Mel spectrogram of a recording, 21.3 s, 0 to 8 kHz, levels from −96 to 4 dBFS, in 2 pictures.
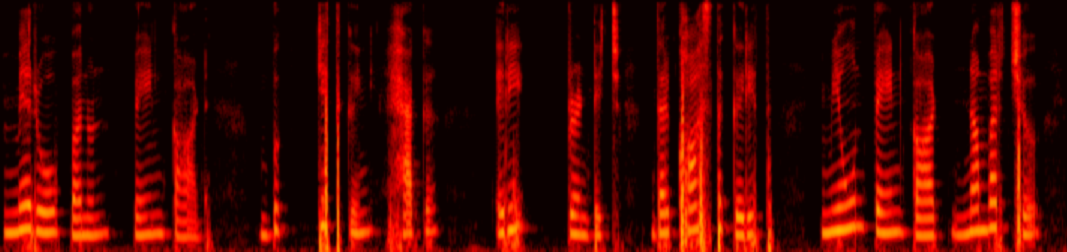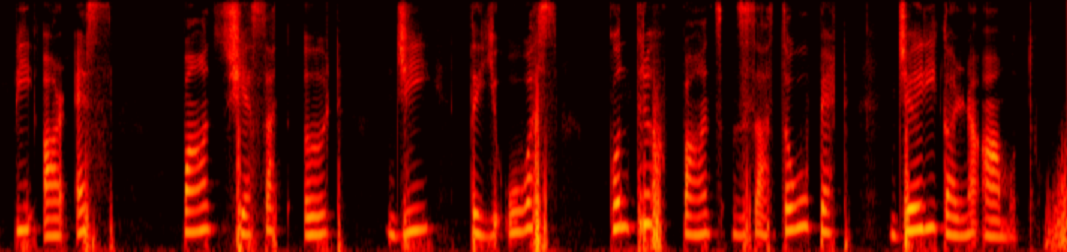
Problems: none marked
